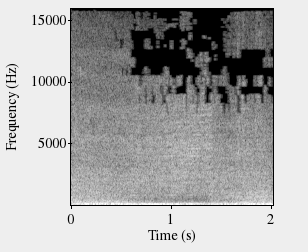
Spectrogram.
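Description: Newscast transition sound effect: a loud rushing whoosh over a low, steady droning hum, taking over from the jingle music.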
